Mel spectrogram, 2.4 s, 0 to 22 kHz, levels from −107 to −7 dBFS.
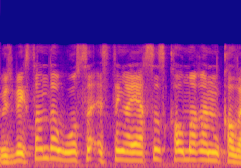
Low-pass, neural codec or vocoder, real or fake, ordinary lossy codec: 7.2 kHz; none; real; none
